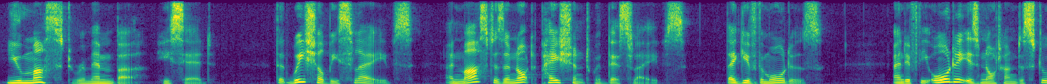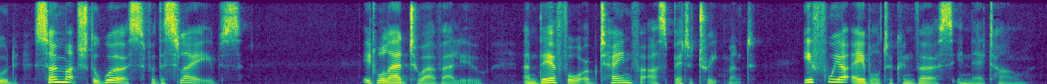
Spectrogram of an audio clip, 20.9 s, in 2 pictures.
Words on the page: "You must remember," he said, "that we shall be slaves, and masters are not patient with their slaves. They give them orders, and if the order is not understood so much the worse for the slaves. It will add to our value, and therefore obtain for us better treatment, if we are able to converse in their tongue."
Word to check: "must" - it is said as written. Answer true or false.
true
